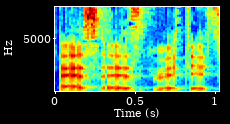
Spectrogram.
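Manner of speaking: low, flat, monotone robot-like delivery. Trying out a different voice before reading aloud, flat robot-like voice. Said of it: "so ein bisschen roboterartig".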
